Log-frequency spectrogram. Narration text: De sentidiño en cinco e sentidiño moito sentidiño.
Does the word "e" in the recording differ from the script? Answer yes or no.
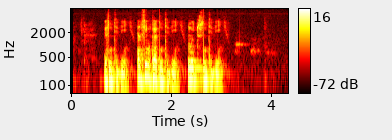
no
